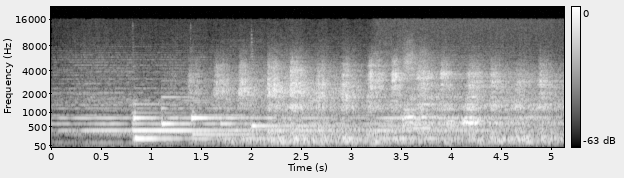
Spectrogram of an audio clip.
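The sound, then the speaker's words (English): A train whistle blows in long, steady, chord-like tones for several seconds, layered over a continuous rumble of rolling rail cars, as heard from a second-story window of a Barnstable County jail cell in 1901; no one speaks. “Forty-four-year-old Jane Toppan could hear the train whistle from her second-story window.”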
